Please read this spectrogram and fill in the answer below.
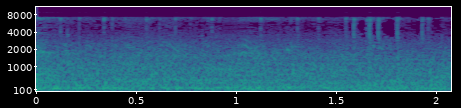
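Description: Quiet, steady outdoor background hiss with no distinct sound event.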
